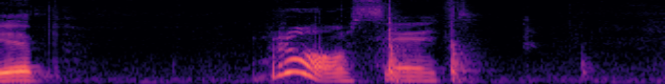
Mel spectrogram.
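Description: A knife slicing through a long marrow onto a plastic cutting board. A voice speaks briefly about a second in.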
